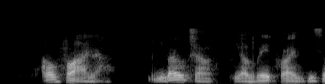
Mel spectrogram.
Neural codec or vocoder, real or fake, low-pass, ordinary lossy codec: codec, 24 kHz, 1 kbps, SNAC; fake; 5.4 kHz; none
